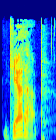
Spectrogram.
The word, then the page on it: getup: British English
